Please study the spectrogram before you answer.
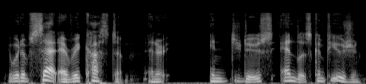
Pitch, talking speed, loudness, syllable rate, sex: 135 Hz, 145 wpm, -21 LUFS, 6.3 syllables/s, male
